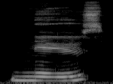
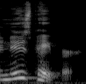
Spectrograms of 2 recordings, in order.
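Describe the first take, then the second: First: Newspaper split into news, pa, per; softer Newspaper with pauses between its three beats; syllable by syllable. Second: Said in the usual way. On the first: Shown as a demonstration. Teacher counting syllables, Newspaper broken up. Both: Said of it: "That's three".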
